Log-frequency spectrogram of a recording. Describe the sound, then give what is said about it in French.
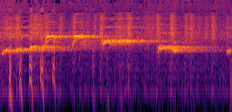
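The cheerful march tune from the film The Bridge on the River Kwai is whistled in clear, sustained notes that step up and down in pitch. A few quick, punchy beats back it at the start. No one speaks. “c'est une petite musique joyeuse, mais c'est quand même un drame”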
